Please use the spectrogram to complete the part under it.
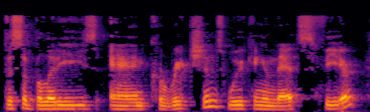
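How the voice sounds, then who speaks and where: A man talks as an interview guest, in a warm, mellow tone of middle pitch. He tells his story in a measured way and pokes gentle fun at himself. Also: expressive. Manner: measured, storytelling, light self-deprecating humor. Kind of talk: conversational interview.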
